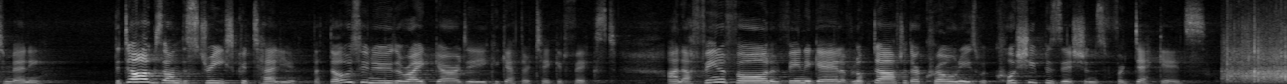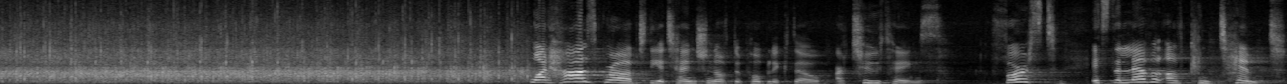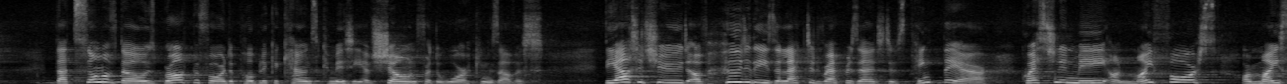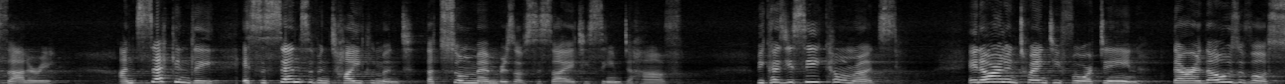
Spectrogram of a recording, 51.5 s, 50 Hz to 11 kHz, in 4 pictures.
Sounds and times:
Female speech, woman speaking: 0.0s - 0.5s, 1.2s - 12.1s, 18.2s - 31.2s, 31.8s - 39.2s, 39.8s - 45.4s, 46.2s - 47.7s, 48.3s - 51.4s
Narration, monologue: 0.0s - 12.2s, 17.9s - 51.4s.

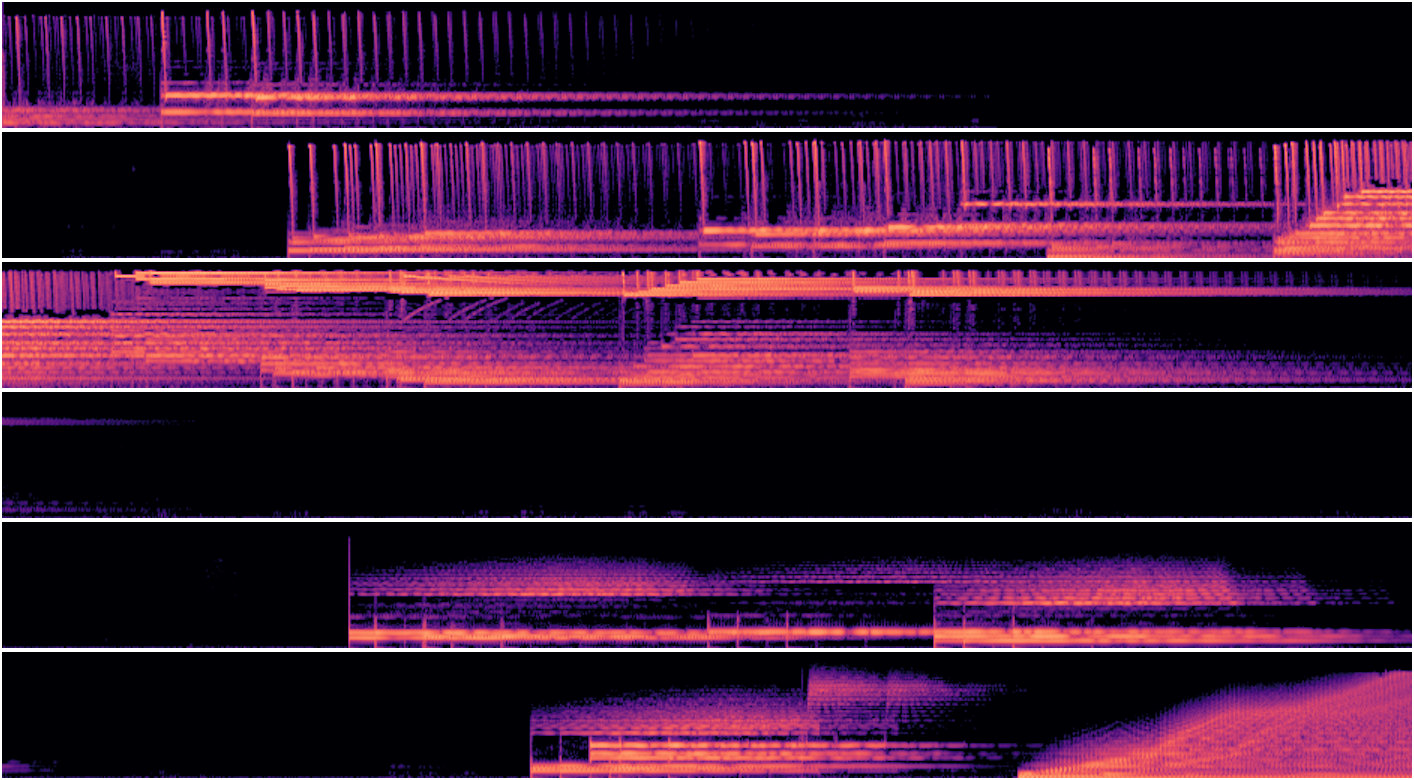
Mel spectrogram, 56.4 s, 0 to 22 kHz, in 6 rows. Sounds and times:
Music: 0.0s - 4.8s, 11.3s - 27.6s, 39.9s - 46.9s, 50.6s - 56.4s.

